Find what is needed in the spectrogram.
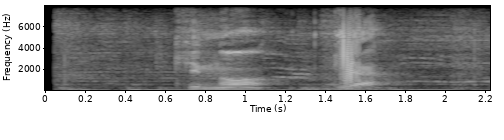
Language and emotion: Russian, neutral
